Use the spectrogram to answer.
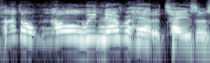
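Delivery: high-pitched real protest; protesting denial. Real, not acted. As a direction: deny it defensively, voice climbing high. Mother keeps denying the accusation.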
